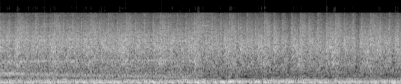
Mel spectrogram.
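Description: Black/death metal played at a steady, loud level: dense distorted guitars and drums with a heavy low end.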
